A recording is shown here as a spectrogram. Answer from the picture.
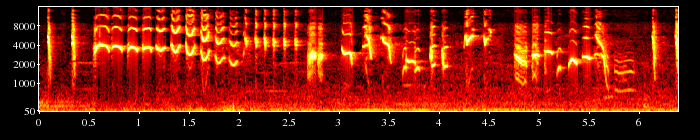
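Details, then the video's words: Oriental magpie-robin (kacer), a caged bird used as a lure to provoke lazy birds into singing; loud varied song of clear whistled notes, a series of warbling descending phrases followed by rapid repeated chips and sweeping slurred whistles. "Super Ampuh Pancingan Kacer Gacor Ngeplong | Cocok Buat Memancing Kacer Yang Malas Bunyi Auto Respon"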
